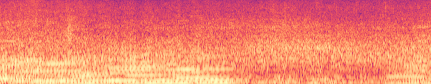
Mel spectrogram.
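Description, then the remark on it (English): A loud car roars past on a road, its engine a steady low drone with a slight pitch change as it passes, briefly dipping before the rumble swells again. “Is every noisy car going by us just because we're sitting out here doing this?”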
